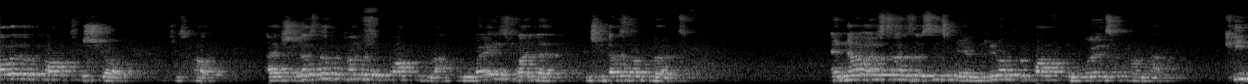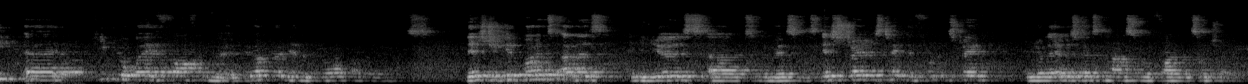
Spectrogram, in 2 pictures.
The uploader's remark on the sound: LOW QUALITY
